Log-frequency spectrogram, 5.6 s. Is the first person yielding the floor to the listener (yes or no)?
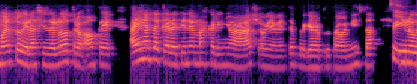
no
